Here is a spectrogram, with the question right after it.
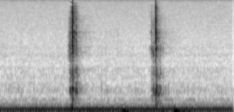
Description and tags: light switch, or any wall switch.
